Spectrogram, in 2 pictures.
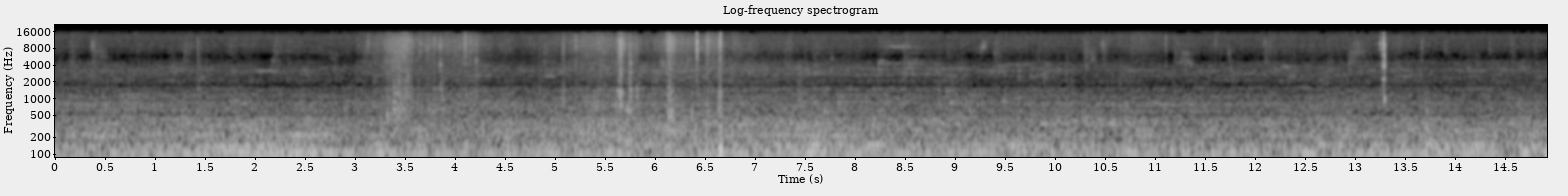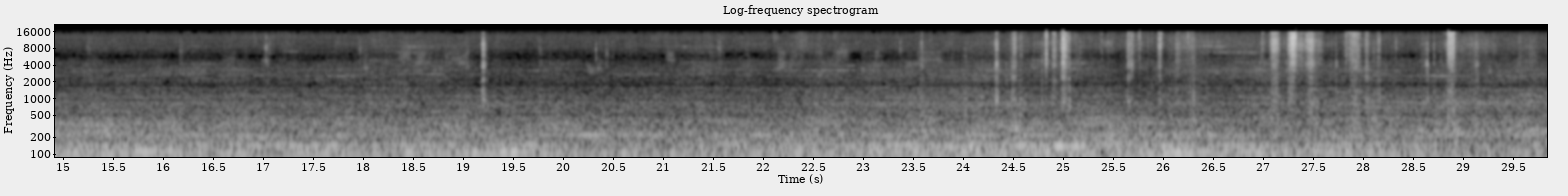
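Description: Steady low rumble of a double-stack container freight train rolling through a grade crossing, heard muffled from inside a stopped car, with a few scattered clicks.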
